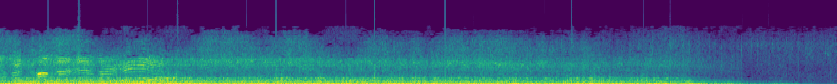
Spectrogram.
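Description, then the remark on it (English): A flying saucer descends through the sky over Washington, D.C. and hovers over the mall: a loud, dense roaring rumble with faint warbling whines on top, holding steady for several seconds before fading away at the end. “Burning down through the sky over Washington, D.C., hovering over the mall. Descending.”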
